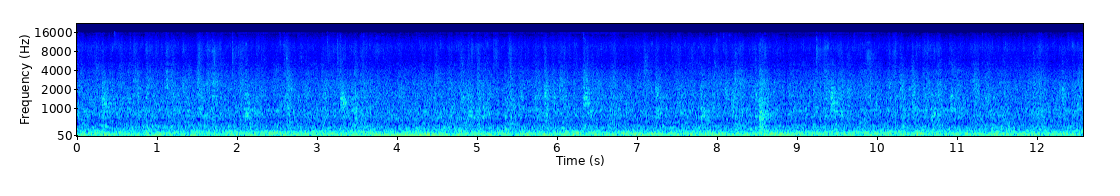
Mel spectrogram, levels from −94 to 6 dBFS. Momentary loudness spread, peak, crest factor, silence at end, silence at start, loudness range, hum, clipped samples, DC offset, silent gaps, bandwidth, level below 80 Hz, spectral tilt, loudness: 1 LU; -34 dBFS; 14 dB; 0 s; 0 s; 0 LU; none; under 0.1%; under 0.1%; none; 16 kHz; -52 dBFS; -4 dB/octave; -49 LUFS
